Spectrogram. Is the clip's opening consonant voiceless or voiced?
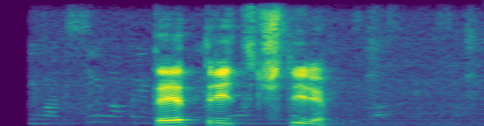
voiceless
